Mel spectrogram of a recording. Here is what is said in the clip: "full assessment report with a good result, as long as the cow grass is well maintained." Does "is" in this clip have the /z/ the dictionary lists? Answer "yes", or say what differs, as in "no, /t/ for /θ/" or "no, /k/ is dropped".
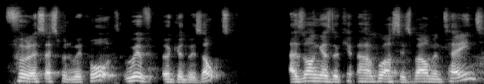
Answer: yes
